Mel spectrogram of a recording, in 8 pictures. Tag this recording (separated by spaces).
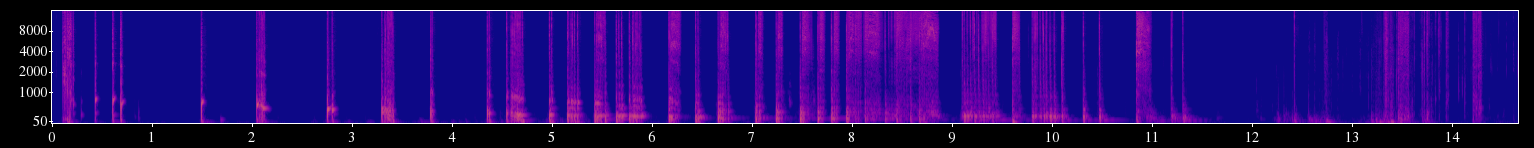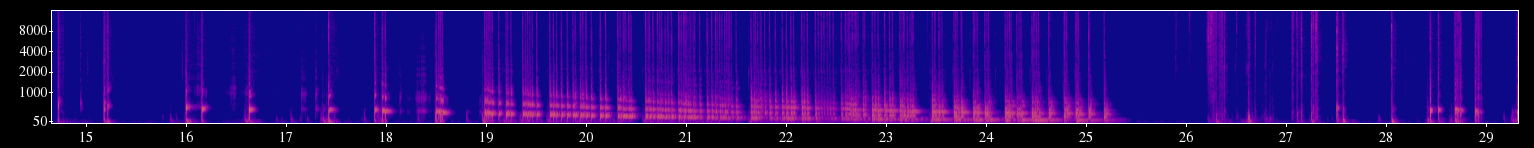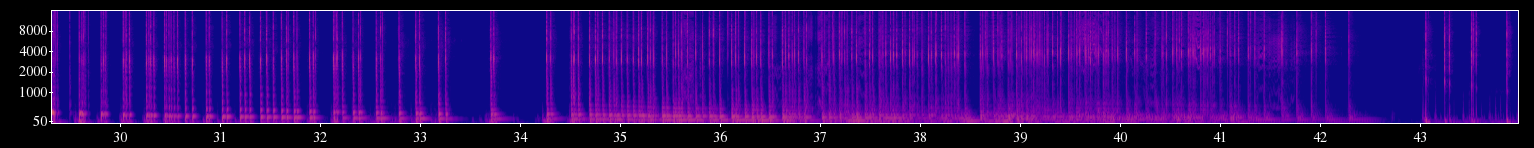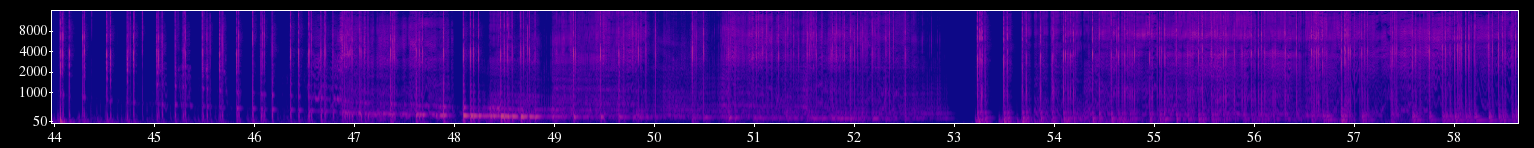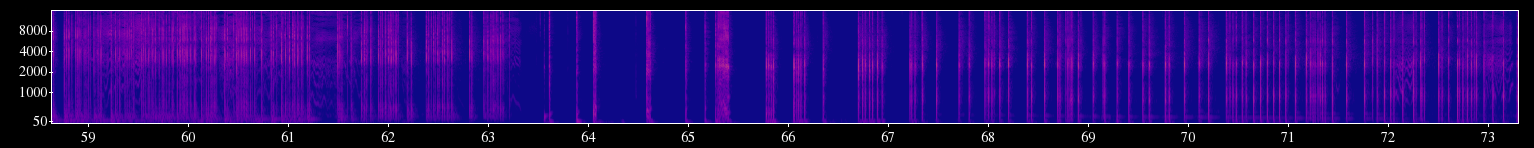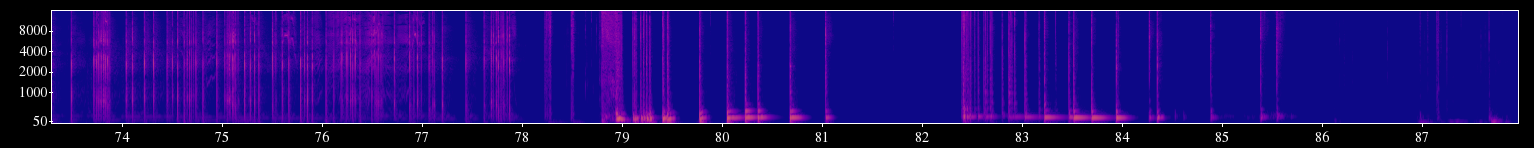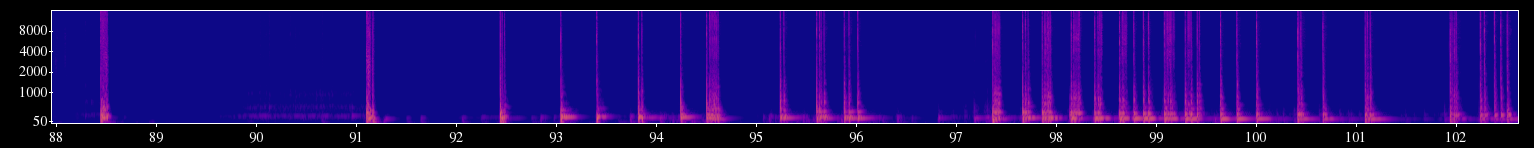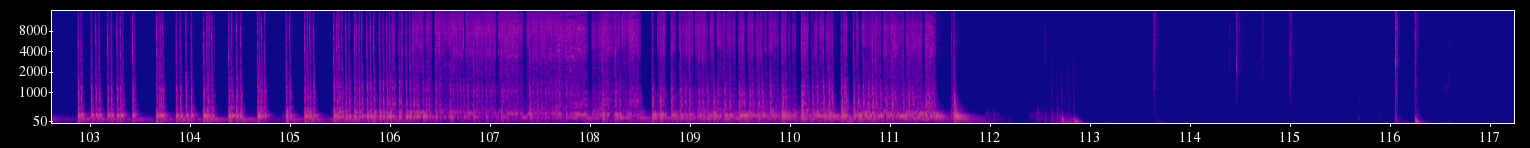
design duct effect foley prop props pull pulling pulls sfx short sound sounddesign tape tension use using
